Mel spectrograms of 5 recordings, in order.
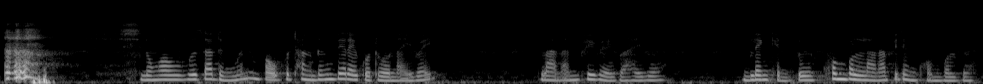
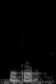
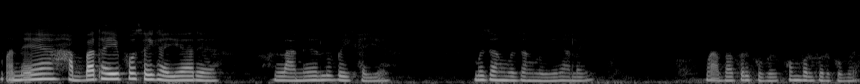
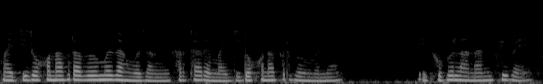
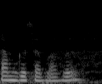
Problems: low volume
